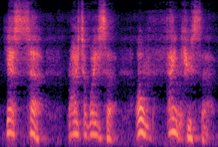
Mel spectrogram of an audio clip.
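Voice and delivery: high, eager youngster voice; high-pitched, grateful little helper; small badger. A narrator's reading. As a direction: pipe up keen and obedient. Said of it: "said the small badger".

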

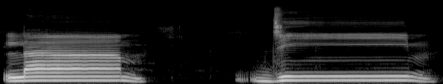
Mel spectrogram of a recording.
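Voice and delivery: slow, drawn-out letter names for learners; careful tajweed letter drill; Quran letter recitation. Shown as a demonstration. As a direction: pronounce each Arabic letter carefully. Teacher recites Arabic letter names.

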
